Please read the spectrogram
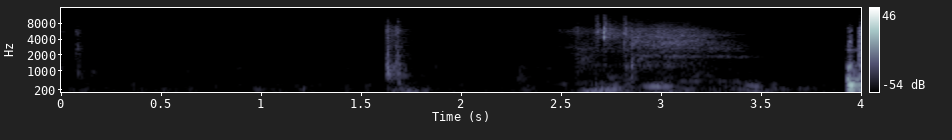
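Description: A single sharp click about a second and a half in, typical of a key or mouse button advancing a lecture slide. It is followed near three seconds by a short, soft rushing noise, with very quiet room tone around them.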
